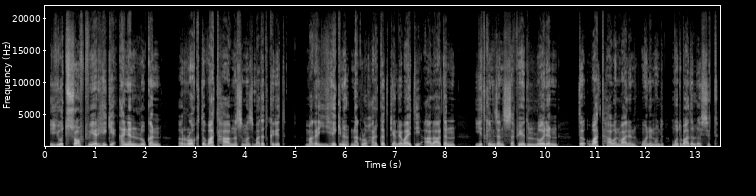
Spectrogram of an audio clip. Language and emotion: Kashmiri, neutral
